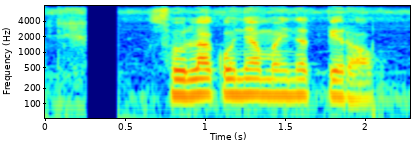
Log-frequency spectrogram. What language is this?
Marathi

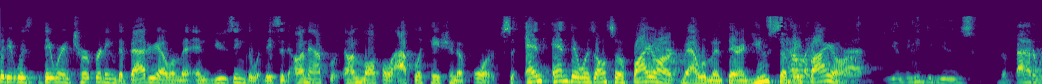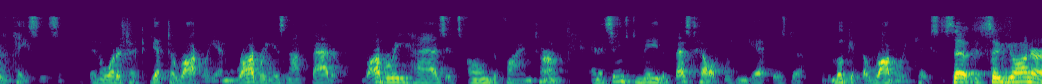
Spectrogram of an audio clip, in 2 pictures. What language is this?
English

